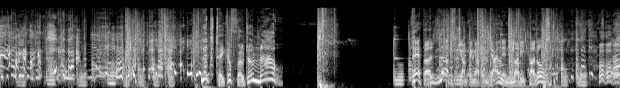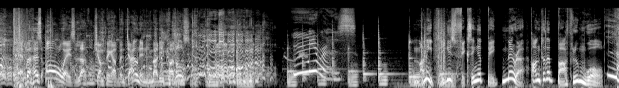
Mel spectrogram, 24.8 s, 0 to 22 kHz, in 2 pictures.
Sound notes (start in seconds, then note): 0.0 both giggling; 6.4 camera clicks; 12.0 all laughing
